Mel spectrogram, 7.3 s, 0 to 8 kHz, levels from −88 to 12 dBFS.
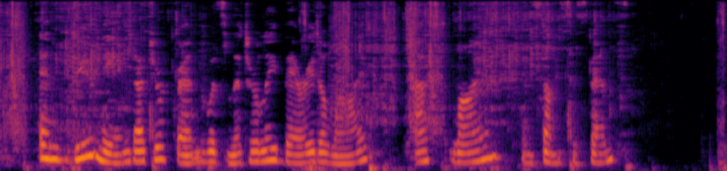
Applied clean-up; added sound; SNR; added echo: classical method WPE with log-MMSE.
